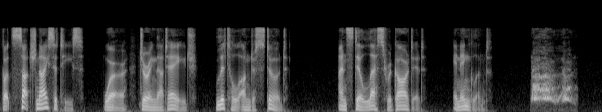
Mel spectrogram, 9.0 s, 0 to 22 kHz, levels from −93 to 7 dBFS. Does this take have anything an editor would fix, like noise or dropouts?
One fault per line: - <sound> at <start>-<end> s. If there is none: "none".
- bark at 8.0-8.7 s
